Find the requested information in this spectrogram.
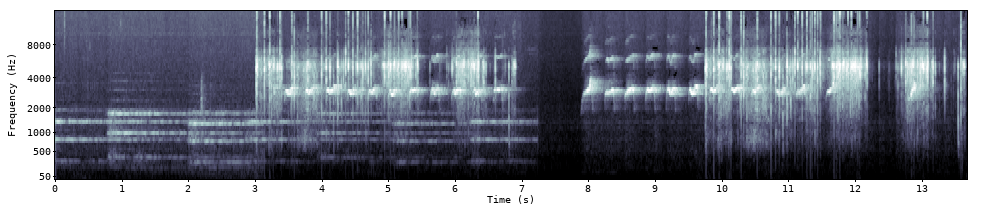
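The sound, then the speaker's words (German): A large egg hatching and a grey duckling chick emerging: crackling shell noises over sustained musical tones, then a run of high peeping chirps, followed by more bursts of crackling. “Erst ein paar Tage später schlüpft ein graues, hässliches Entlein aus dem Ei.”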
